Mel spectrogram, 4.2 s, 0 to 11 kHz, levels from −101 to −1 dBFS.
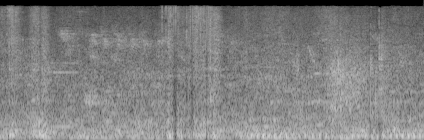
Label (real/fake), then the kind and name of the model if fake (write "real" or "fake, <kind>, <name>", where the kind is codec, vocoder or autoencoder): real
